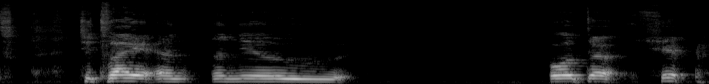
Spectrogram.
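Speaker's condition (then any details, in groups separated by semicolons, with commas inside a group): Cerebral palsy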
